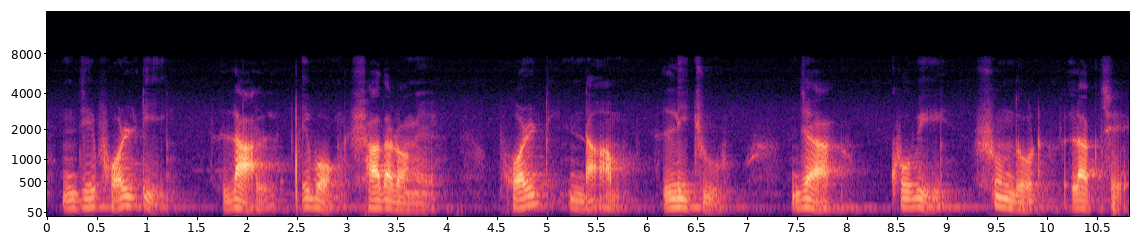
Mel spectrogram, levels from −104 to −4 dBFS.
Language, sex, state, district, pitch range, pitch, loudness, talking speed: Bengali, male, West Bengal, Jalpaiguri, 105-110 Hz, 110 Hz, -22 LUFS, 70 wpm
